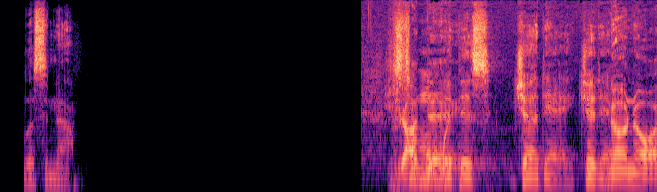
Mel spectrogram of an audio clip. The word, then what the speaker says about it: Jahdae: But um but I think it's Jade.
